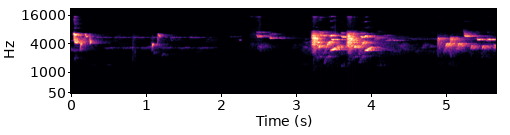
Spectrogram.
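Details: Goldfinch song made of quick tinkling twitters and liquid notes, with a loud buzzy-trilled phrase in the middle and another burst near the end.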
